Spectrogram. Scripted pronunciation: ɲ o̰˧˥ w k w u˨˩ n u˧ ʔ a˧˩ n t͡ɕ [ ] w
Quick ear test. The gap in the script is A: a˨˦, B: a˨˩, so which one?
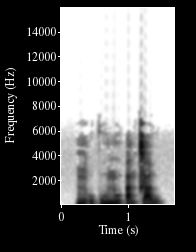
B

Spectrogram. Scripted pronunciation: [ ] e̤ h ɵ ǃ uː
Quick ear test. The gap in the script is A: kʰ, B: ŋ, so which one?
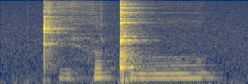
A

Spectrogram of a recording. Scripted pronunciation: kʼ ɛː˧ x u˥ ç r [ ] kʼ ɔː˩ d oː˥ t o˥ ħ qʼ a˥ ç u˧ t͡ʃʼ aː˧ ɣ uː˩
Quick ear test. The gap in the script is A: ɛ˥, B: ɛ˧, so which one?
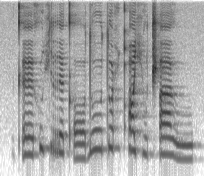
B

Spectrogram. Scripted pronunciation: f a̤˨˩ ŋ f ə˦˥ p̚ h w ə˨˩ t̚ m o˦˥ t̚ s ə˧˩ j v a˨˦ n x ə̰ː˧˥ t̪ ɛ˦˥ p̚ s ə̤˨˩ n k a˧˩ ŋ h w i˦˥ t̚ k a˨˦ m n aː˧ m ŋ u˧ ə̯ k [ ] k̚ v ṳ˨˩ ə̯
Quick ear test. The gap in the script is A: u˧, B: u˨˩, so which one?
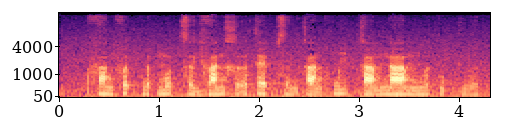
B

